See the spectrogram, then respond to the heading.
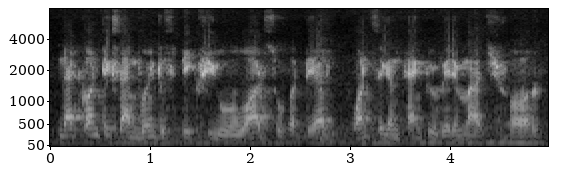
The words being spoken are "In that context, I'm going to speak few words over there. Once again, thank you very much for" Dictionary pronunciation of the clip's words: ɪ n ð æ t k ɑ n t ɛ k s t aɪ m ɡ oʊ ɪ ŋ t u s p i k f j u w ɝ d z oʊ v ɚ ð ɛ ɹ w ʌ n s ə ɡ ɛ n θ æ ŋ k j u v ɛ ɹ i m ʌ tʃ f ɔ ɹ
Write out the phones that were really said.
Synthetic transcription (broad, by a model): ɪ n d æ t k ɑ n t ɛ k s t aɪ m ɡ oʊ ɪ ŋ t u s p i k f j u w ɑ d s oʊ p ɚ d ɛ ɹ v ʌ n s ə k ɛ n t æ ŋ k j u v ɛ ɹ i m ʌ tʃ f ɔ ɹ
